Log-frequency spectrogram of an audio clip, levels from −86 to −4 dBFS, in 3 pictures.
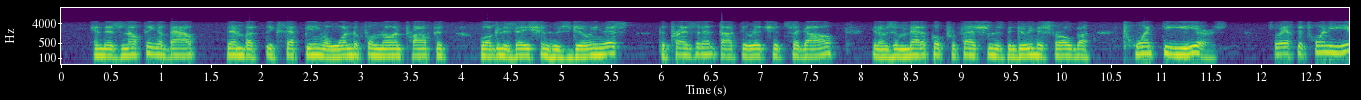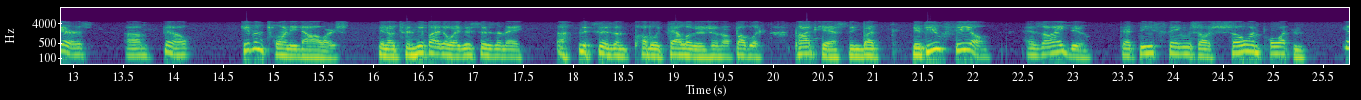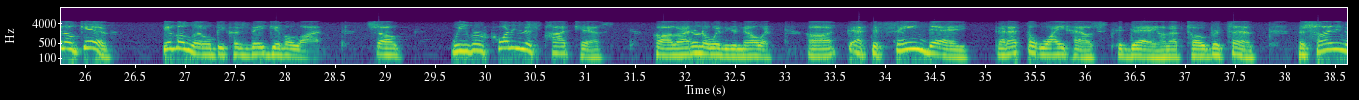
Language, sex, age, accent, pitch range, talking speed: English, male, 50-69, American, 130-165 Hz, 180 wpm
